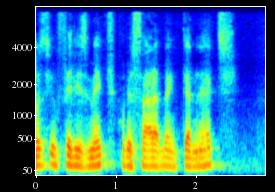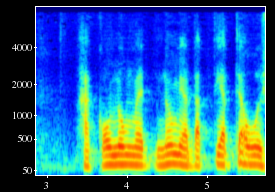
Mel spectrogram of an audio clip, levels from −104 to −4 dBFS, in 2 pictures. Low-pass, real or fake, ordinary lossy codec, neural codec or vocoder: none; fake; none; codec, 16 kHz, 1.1 kbps, Voila-Tokenizer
